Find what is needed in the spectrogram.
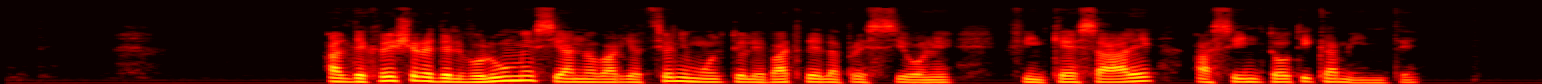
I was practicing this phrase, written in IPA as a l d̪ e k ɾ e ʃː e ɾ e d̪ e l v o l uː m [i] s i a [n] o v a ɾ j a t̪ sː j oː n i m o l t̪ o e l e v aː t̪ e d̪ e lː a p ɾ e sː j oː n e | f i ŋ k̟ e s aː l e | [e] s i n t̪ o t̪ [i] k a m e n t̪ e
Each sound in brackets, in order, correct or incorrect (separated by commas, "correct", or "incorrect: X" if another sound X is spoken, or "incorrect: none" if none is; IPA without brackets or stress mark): incorrect: e, incorrect: nː, incorrect: a, correct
